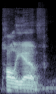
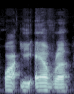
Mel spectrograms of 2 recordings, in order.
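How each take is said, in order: First: The name is said with an anglicized pronunciation. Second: The name is said with a French pronunciation. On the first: This is how the name's owner says it. "he is um, pronouncing it Polyev" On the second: This is the proper French pronunciation of the name. "I just made an effort to pronounce his name properly in French"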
